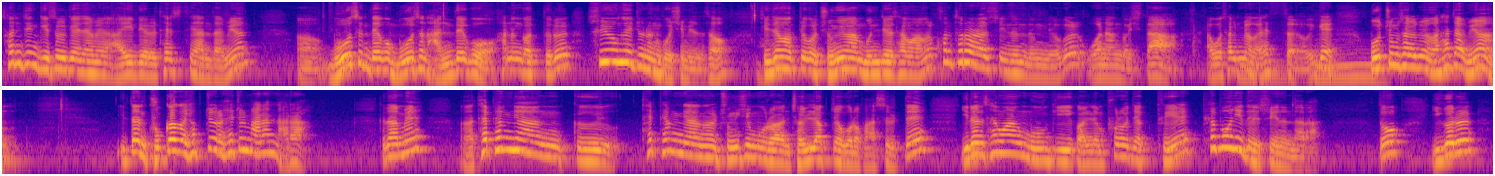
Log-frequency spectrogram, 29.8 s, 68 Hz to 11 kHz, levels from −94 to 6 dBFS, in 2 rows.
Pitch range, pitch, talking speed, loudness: 150-245 Hz, 180 Hz, 315 characters per minute, -19 LUFS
